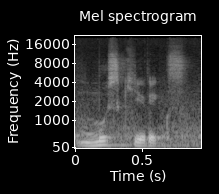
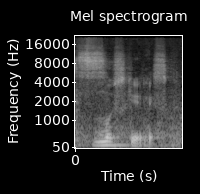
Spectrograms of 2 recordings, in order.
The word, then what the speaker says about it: Mosquirix: Le nom commercial sur lequel le vaccin va être mis sur le marché, c'est Mosquirix. Mosquirix.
